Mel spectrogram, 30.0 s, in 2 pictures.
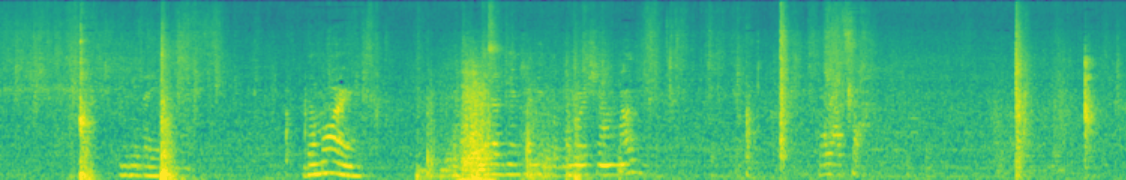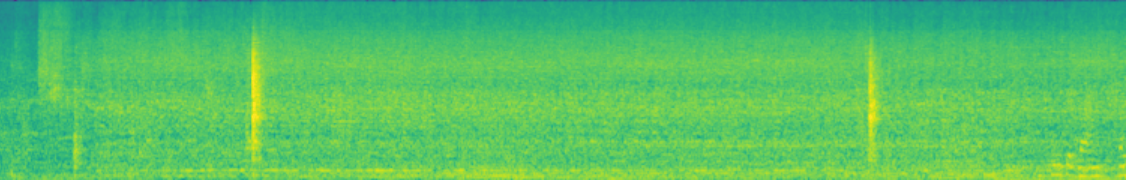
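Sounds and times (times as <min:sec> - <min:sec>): meat sizzling in a pot: 0:00.0 - 0:02.8, 0:15.2 - 0:30.0.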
